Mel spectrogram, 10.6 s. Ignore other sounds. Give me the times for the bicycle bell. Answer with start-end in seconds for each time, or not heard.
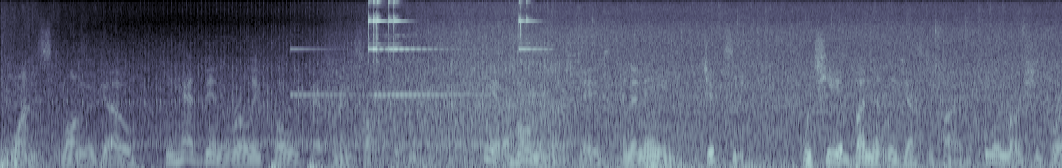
2.9-5.5.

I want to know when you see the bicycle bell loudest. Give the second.
4 s.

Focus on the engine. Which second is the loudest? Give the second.
5 s.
